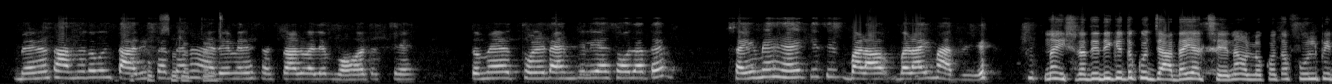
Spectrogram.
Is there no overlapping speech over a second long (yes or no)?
yes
